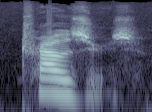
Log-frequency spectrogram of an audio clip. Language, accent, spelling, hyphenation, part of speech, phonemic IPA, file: English, General American, trousers, trou‧sers, noun, /ˈtɹaʊzɚz/, En-us-trousers.ogg
- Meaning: An article of clothing that covers the part of the body between the waist and the ankles or knees, and is divided into a separate part for each leg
